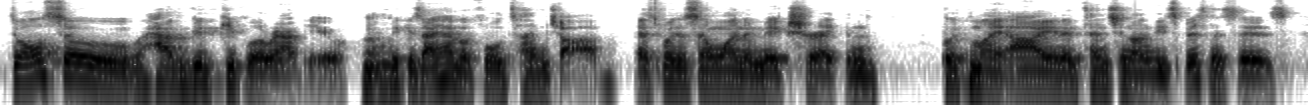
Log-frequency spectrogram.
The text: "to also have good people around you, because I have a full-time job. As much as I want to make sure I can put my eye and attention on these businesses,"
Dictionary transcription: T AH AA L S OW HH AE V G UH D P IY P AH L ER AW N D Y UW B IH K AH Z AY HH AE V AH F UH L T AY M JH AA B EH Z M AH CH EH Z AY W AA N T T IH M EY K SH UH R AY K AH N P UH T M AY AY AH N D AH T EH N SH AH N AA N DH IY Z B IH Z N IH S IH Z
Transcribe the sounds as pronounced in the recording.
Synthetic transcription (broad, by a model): T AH AA L S OW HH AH V G UH D P IY P L ER AW N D Y UW B IH K AH Z AY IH V AH F UH L T AY M JH AA B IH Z M AH CH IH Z AY W AA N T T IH M EY K SH UH R AY K AH N P UH T M AY AY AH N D AH T EH N SH AH N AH N DH IY Z B IH Z N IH S IH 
